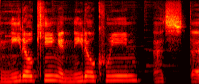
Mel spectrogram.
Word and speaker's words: Nidoking: What do you say, Nidoking and Nidoqueen? That's not how you say it. Nidoking and Nidoqueen. Or Nido.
